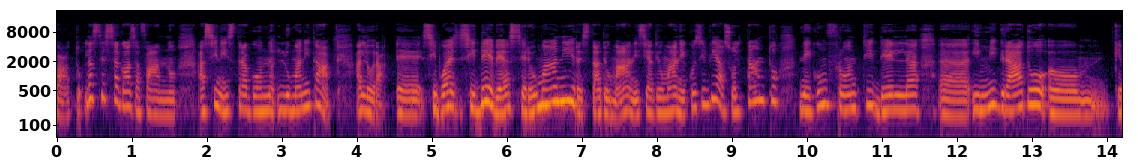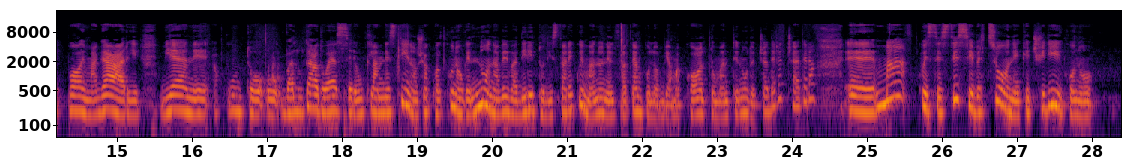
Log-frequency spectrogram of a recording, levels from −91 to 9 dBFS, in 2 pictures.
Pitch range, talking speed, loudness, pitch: 175-240 Hz, 140 wpm, -27 LUFS, 200 Hz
